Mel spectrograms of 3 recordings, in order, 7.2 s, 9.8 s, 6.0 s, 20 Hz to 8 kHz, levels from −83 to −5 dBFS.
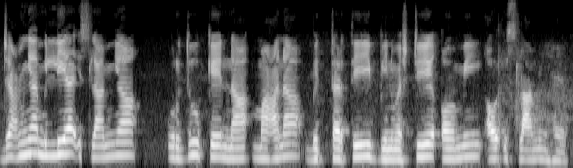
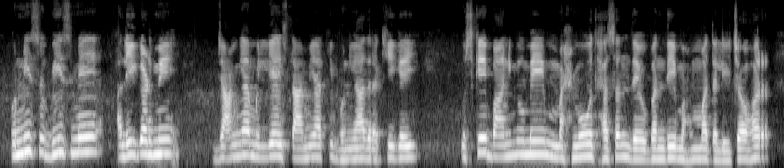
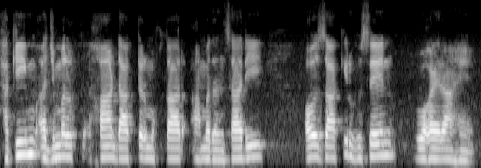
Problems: background sounds at intervals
